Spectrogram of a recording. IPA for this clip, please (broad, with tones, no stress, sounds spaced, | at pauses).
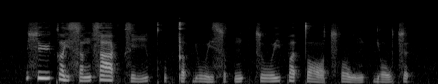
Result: s yː˥ k ɐ˧ j s ɐ˨˧ ŋ s aː˧ k̚ t͡s iː˨˥ kʷʰ ɪ˨ k̚ t̪ ɐ˨ p̚ j uː˨˩ j s ʊ˨ k̚ ŋ ɪ˧ k̚ t͡s uː˨˧ j p ɐ˧ t̚ t̪ ɔː˨˩ t͡sʰ o˨˩ w ŋ ʊ˨ k̚ j o˨˥ w t͡s ɵ˧ t̚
